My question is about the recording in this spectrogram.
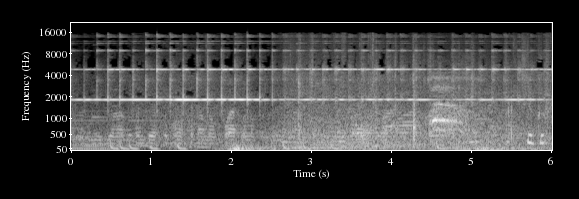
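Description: Balinese priest's hand bell (genta) ringing continuously in rapid, even strokes, holding a steady high ring, with voices underneath.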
